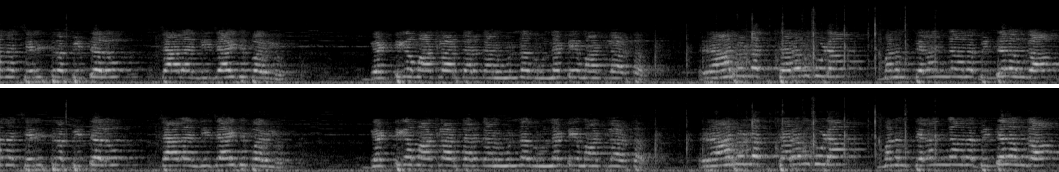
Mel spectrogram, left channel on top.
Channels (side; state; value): both; normal; correlation 0.37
